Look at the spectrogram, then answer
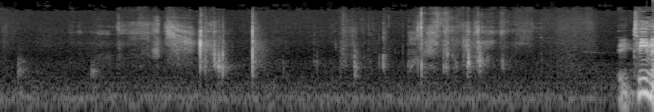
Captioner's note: pages rustling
